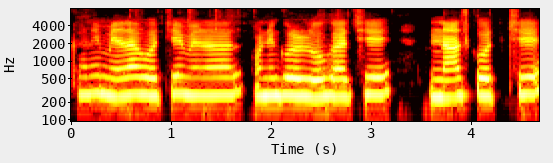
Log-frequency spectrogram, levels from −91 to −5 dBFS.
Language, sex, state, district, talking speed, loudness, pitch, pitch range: Bengali, female, West Bengal, Paschim Medinipur, 115 wpm, -15 LUFS, 260 Hz, 255-270 Hz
